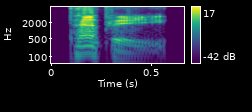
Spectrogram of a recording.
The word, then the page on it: peppy: British English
